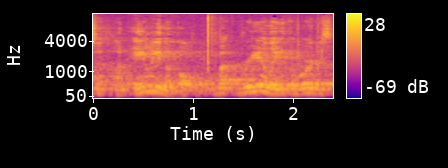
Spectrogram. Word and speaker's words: unalienable: Now, we often pronounce it unalienable, but really the word is unalienable, as in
